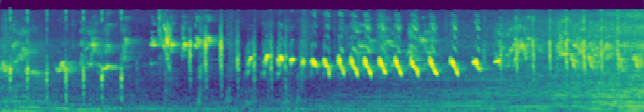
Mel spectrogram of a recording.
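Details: Greater green leafbird (cucak ijo), Bali type, giving a rolling 'ngerol' song: a few sharp chirps, then a fast series of about fifteen evenly spaced, slurred whistled notes. A low hum runs underneath.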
